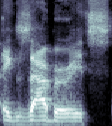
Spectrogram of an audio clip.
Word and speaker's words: exacerbate: But there have been tensions based on both of those two things, and um, this further exacerbates, exacerbates. How do you pronounce that word? – Exar- exacerbate. Exacerbate. – Exacerbates. Yes.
